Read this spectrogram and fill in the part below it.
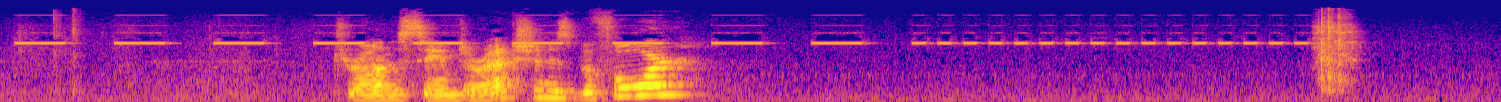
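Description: A DSLR camera self-timer sounds a few beeps, then a rapid run of regular beeps ends in a sharp shutter click. Someone talks briefly partway through, with quiet room tone between sounds.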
